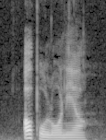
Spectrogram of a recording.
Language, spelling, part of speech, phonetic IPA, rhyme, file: Hungarian, Apollónia, proper noun, [ˈɒpolːoːnijɒ], -jɒ, Hu-Apollónia.ogg
- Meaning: a female given name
